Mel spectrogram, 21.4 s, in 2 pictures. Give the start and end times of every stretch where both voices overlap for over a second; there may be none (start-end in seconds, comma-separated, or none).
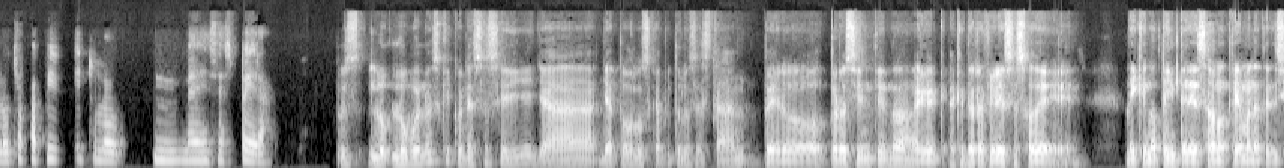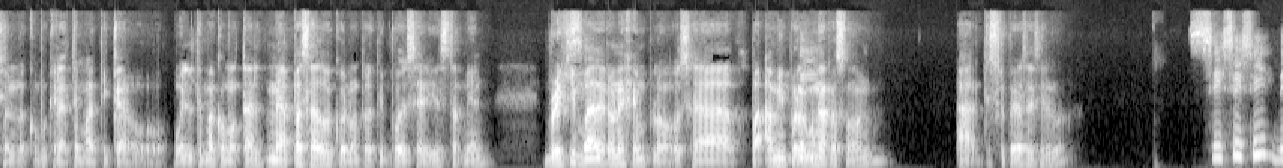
none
